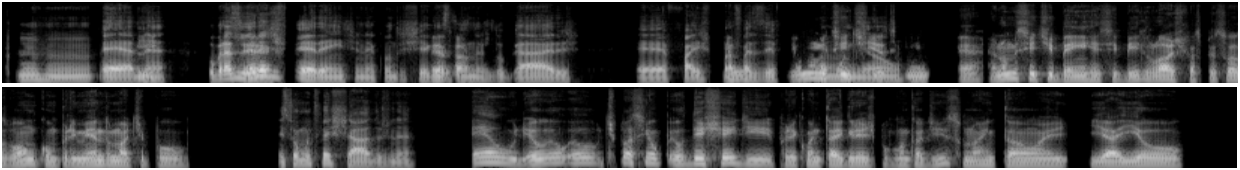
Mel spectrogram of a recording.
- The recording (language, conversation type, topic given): Portuguese, podcast, Como a comida une as pessoas na sua comunidade?
- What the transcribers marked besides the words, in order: none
